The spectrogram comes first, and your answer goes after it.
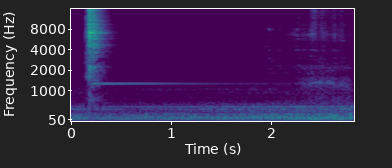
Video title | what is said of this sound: Blade Talk Daily ep. 355 (8am CST -06:00UTC) My first day off in a month straight - let's chill | hear the ting in here, but I don't know if you can hear how long it rings out for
